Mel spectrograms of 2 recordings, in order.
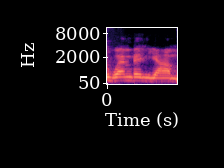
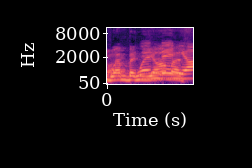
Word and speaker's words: Wembanyama: Victor Wembanyama. Wembanyama.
